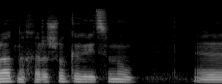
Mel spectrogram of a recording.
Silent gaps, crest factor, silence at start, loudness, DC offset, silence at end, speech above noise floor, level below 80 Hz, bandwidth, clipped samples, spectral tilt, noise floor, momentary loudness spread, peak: none; 20 dB; 0 s; -32 LUFS; under 0.1%; 0 s; 30 dB; -78 dBFS; 14.5 kHz; under 0.1%; -5.5 dB/octave; -61 dBFS; 11 LU; -12 dBFS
